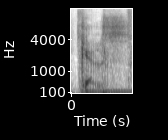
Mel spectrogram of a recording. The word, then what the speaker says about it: Kelce: Porque se escribe K-E-L-C-E, y le dicen Kelce. Pero él dice que originalmente es Kels. Eso bueno, y así es lo correcto.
